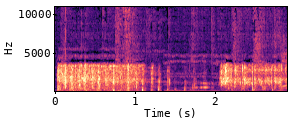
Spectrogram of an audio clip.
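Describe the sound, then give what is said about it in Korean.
A voice on a radio show mimics a flock of pigeons bursting into flight, with dense, rapid fluttering and clattering bursts that pause briefly midway, then surge back, fairly loud. “그 비둘기 때 날아가는 소리를 간단하게 한번 해보겠요 비둘기 때로 날아가는 소리입니다.”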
